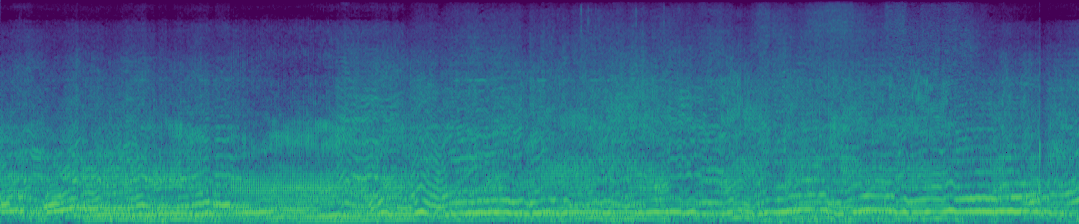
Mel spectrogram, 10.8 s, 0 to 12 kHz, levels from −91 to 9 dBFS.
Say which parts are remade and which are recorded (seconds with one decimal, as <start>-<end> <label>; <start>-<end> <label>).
0.0-8.9 remade; 8.9-9.7 recorded; 9.7-10.8 remade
